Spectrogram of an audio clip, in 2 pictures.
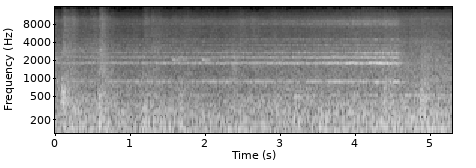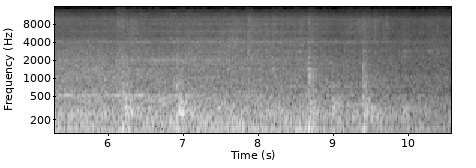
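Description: Container freight train passing close by: steady rumble of wagon wheels on the rails with clickety-clack over the rail joints. For the first four and a half seconds a high, steady wheel squeal rings over the rumble. Near the end the rear Siemens ES 64 F4 electric locomotive goes by and the sound begins to fade.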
